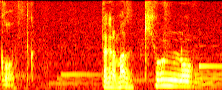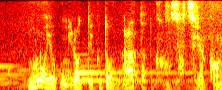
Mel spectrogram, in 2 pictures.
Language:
Japanese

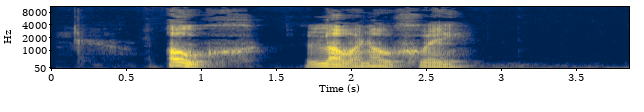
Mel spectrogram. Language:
Cornish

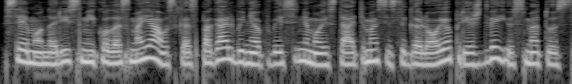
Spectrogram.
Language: Lithuanian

